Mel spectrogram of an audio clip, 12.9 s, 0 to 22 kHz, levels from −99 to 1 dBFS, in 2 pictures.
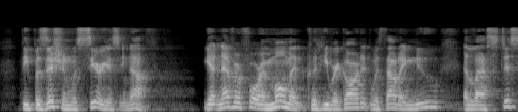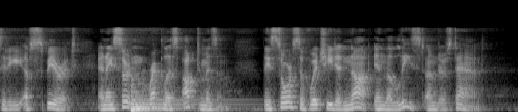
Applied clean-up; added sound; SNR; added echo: none; Bowed string instrument; 2 dB; reverberation time 1.9 s.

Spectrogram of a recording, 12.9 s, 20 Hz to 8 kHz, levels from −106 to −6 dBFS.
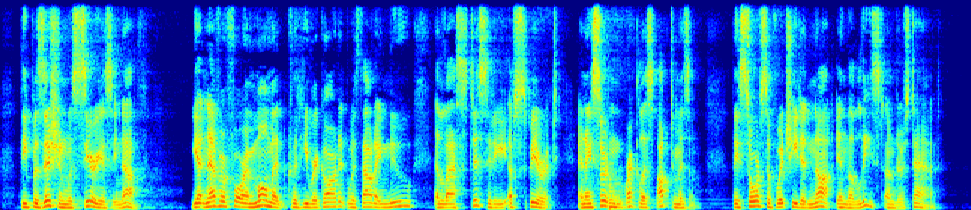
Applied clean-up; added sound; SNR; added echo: neural mask model DeepFilterNet 3.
